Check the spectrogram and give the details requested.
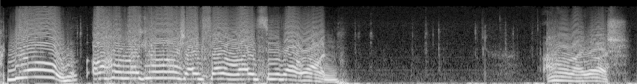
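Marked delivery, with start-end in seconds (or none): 0.1-3.4 high-pitched cry of dismay; dismayed outcry. Real, not acted. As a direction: wail it as the jump goes wrong. Falls through in the game.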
